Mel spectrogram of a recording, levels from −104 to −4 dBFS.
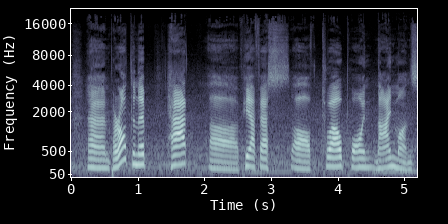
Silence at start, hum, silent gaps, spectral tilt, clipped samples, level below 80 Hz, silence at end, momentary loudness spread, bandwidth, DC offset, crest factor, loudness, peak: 0 s; none; none; -5 dB/octave; under 0.1%; -60 dBFS; 0 s; 8 LU; 18 kHz; under 0.1%; 22 dB; -26 LUFS; -6 dBFS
